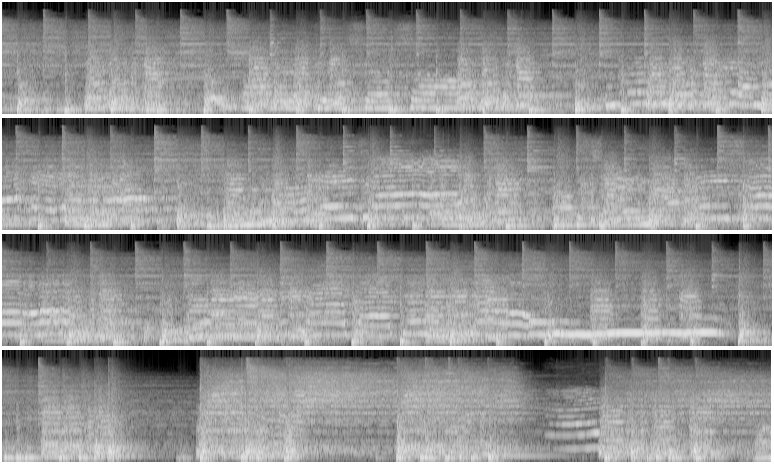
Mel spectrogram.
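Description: Live rock duo playing loud, with electric guitar over a busy drum kit: snare, bass drum and rimshots. The playing breaks off briefly twice near the end.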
